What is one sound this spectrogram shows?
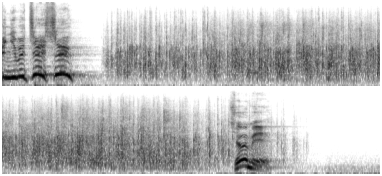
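Men applaud with a steady clatter of clapping.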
